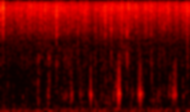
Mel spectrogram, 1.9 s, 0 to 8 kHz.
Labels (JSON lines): {"label": "biophony, sea urchins (Echinidae)", "recorder": "SoundTrap 600 or HydroMoth"}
